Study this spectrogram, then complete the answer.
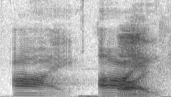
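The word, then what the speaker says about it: aye: Como é que se escreve I? Não é o I de eu, né? É a letra A-Y-E. I. Ai. Que é como os piratas falam.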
